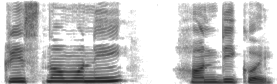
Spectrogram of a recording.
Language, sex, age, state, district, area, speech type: Assamese, female, 18-30, Assam, Charaideo, urban, spontaneous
